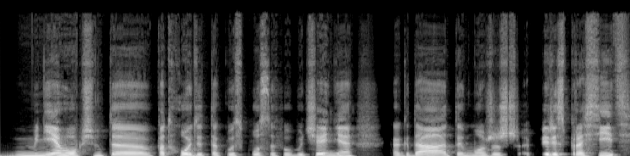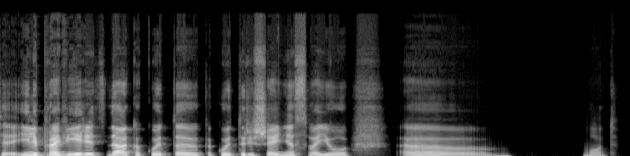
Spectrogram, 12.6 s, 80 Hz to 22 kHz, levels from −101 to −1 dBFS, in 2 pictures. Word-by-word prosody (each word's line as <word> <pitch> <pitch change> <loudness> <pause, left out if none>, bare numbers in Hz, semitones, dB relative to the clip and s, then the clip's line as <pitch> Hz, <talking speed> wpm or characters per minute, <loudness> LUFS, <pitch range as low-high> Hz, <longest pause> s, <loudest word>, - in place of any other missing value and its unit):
мне, 185 +10 +3
в 310 - +4
общем-то, 205 -6 +2
подходит 210 -3 +1
такой 175 -1 -4
способ 185 +1 -7
обучения, 180 - 0 0.4
когда 190 +6 +3
ты 190 -3 -5
можешь 185 0 -4 0.2
переспросить 210 +7 +1
или 420 - +2
проверить, 220 +1 +4
да, 195 +5 +4
какое-то 200 -3 -3
какое-то 190 +1 -3
решение 195 +4 -2
своё, 185 -3 -5 0.5
э, 165 +1 -6 0.9
вот. - - -16
195 Hz, 95 wpm, -21 LUFS, 180-215 Hz, 0.9 s, в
